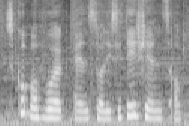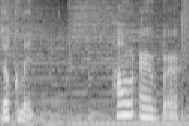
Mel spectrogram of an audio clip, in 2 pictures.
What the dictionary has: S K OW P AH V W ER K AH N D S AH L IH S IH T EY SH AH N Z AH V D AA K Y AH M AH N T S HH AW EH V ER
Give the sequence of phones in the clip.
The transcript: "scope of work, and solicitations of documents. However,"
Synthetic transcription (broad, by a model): S K OW P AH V W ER K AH N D S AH L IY S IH T EY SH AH N S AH F D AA K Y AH M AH N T HH AW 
